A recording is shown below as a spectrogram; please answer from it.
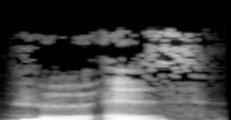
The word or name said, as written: who is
